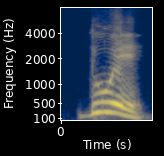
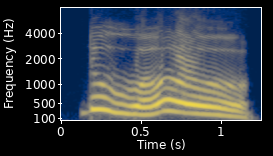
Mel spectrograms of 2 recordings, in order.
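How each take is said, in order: First: The word ends in an e vowel. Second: The word ends in an o vowel. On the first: This is how Betawi speakers say it. "Kalau orang Betawi" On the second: This is how Sumatran speakers say it. "kalau kembali ke Sumatera"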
